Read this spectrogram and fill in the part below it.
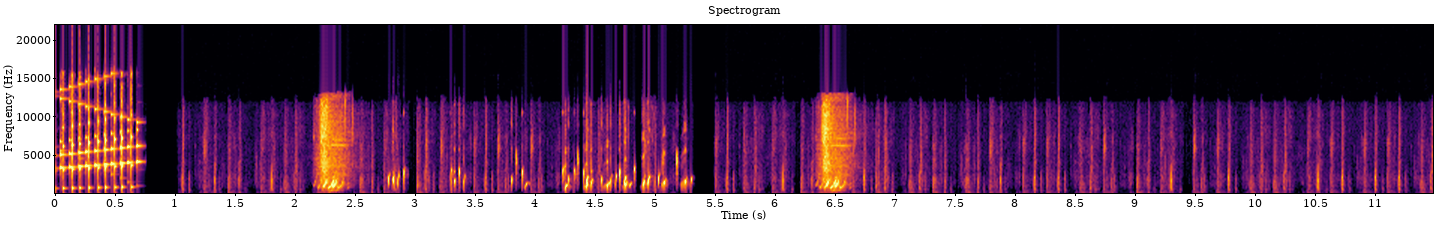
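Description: Soft quick game pops and ticks patter on.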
